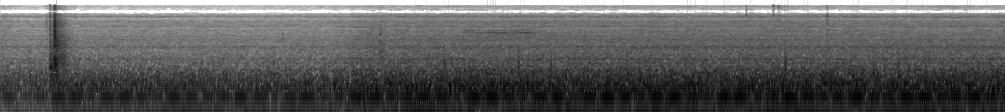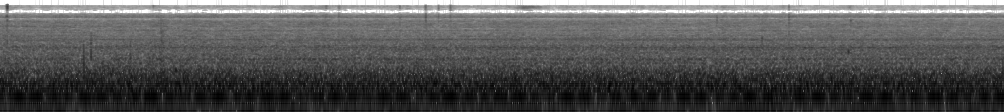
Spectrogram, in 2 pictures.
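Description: A steady low hum and rumble, a little louder from about three seconds in, with one short click just after the start.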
